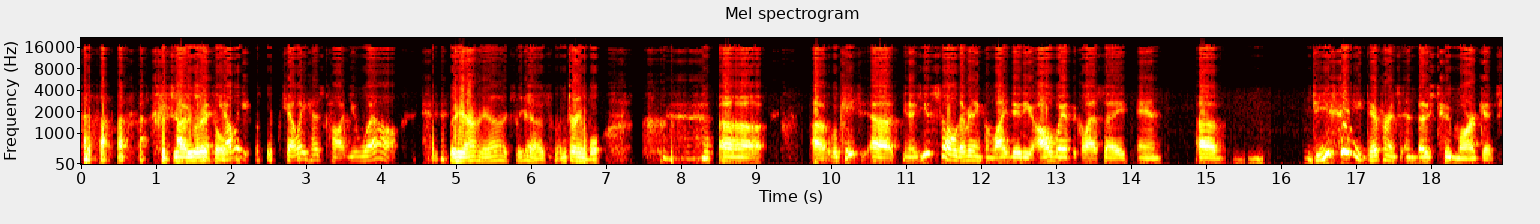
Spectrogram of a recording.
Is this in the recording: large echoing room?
no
